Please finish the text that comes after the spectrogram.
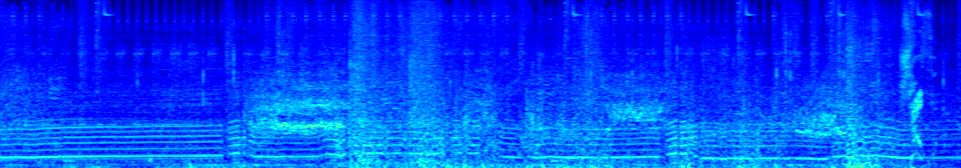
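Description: Fast car in the racing game Need for Speed Payback, with a steady engine drone and tire skids running throughout, loud and close, with brief surges and screeches partway through.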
